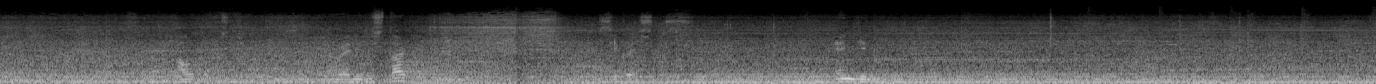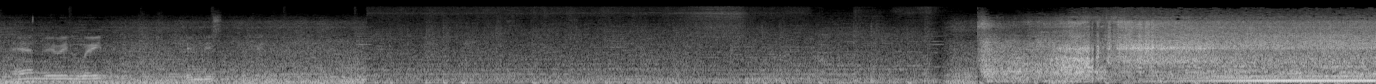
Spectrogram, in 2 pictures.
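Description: Machinery hums steadily in a large room.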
